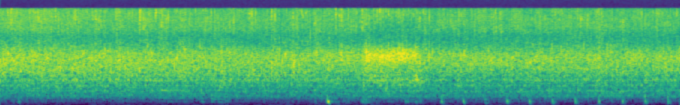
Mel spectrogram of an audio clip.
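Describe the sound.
Sustained applause from a church audience thanking a guest speaker at a Sunday service, a dense, even wash of clapping that holds steady for the whole stretch with no voices on top.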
